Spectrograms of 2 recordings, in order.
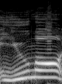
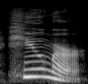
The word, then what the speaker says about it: humor: 한국말로는 한국 사람들은 주로 유머 이렇게 얘기를 합니다. 하지만 H 발음이 들려야 해요. 영어로는 humor. humor. 유머라 그러면 영어 하는 사람들이 이해를 못할 경우가 많을 겁니다. 그래서 humor가 아니라 humor.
